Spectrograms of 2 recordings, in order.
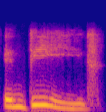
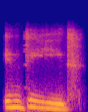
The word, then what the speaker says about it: indeed: Then the first one, Alexandra, is indeed. Long E. Indeed. Indeed. That's it.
